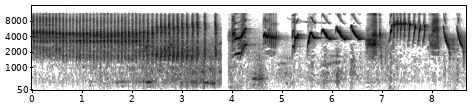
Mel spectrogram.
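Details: Long-tailed shrike song for training songbirds: a long high rattling trill, then a varied sequence of sharp chips, hooked whistles and short trilled phrases.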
